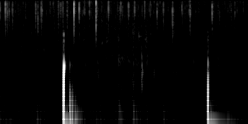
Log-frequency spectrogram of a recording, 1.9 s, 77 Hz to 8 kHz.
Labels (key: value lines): label: biophony, double pulse
recorder: SoundTrap 300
